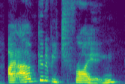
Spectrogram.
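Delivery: slow, heavy stress on the word trying. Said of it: "emphasis on trying".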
